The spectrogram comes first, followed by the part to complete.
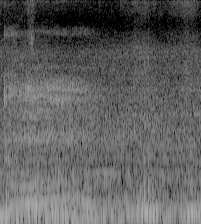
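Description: Steady low background rumble, with a faint short hum at the very start.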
